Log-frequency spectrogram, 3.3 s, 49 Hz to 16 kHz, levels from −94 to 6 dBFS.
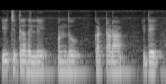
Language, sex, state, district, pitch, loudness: Kannada, male, Karnataka, Bidar, 115 Hz, -20 LUFS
